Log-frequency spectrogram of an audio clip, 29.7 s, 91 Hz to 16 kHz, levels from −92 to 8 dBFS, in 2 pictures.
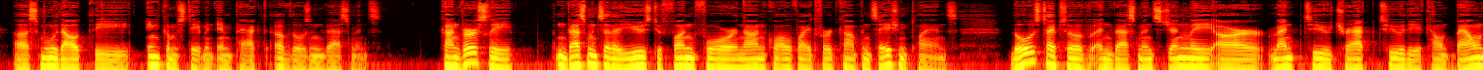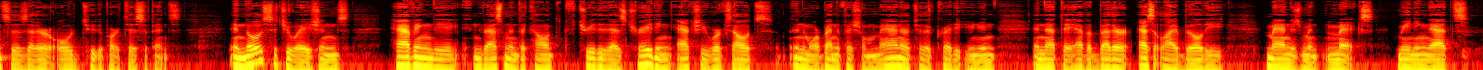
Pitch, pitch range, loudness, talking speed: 105 Hz, 95-120 Hz, -22 LUFS, 150 wpm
